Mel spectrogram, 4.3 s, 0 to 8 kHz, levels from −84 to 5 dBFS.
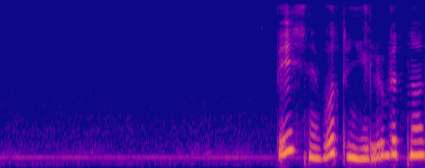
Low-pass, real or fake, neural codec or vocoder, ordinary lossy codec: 7.2 kHz; real; none; AAC, 32 kbps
